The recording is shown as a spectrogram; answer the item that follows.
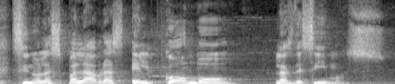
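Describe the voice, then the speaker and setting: Male pastor, sermon, slightly high voice, unhurried. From Mexico. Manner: slow, lively preaching with questions to the congregation. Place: church.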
